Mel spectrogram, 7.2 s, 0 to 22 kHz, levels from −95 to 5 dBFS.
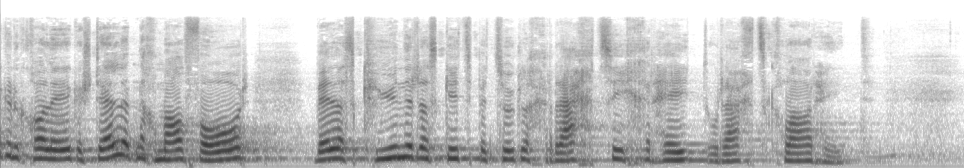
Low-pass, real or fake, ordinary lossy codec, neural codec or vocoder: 14.4 kHz; real; none; none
